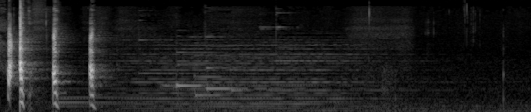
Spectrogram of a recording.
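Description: A short, somber musical jingle plays and fades.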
